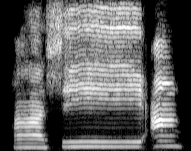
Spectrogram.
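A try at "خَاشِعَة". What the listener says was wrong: Itu bukan ha, tapi khoir. Khoir. Khosyi'a. Khasyi'a.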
